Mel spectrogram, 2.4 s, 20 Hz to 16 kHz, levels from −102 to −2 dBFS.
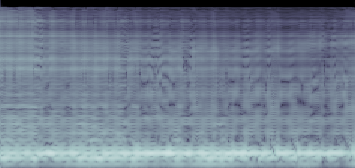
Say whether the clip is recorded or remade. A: remade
